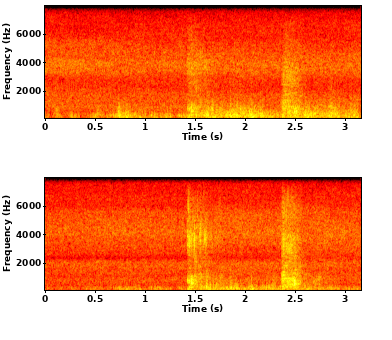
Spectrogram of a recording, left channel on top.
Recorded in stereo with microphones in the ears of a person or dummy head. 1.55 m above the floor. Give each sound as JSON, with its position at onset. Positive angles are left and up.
{"t": 1.4, "sound": "footsteps", "side_deg": -30, "distance_m": 3.0}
